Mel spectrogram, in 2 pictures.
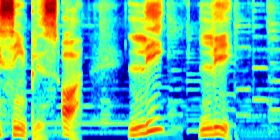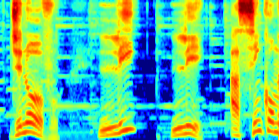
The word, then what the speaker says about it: lit: De novo, lit. Assim como em appartement, o T no final é mudo, a gente não fala.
